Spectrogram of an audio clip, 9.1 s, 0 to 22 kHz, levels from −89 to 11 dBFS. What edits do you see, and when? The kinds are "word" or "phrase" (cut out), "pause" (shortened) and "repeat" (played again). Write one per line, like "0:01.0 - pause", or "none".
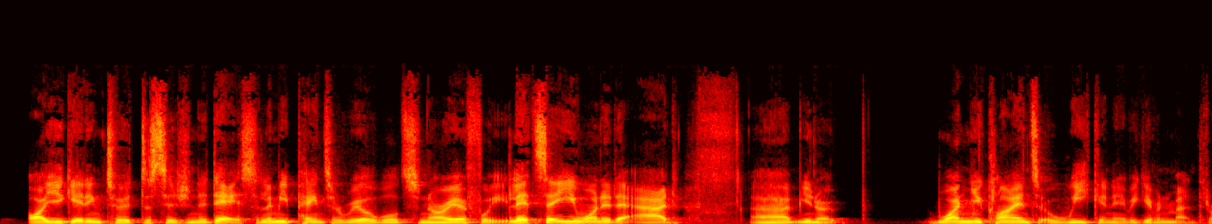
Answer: none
